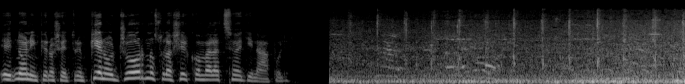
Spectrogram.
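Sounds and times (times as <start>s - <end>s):
speech: 0.0s - 3.1s
horses galloping on pavement in an illegal street horse race in Naples: 3.3s - 6.8s
street noise on the ring road of Naples: 3.3s - 6.8s.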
